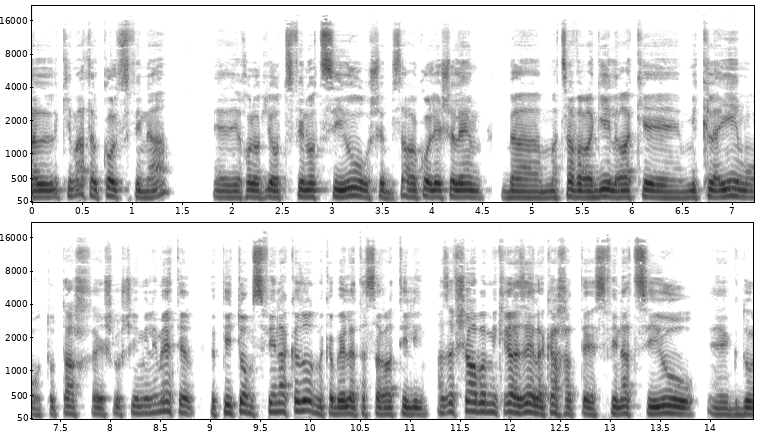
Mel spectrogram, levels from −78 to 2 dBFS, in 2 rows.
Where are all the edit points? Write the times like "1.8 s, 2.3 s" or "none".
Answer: 8.9 s, 11.2 s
